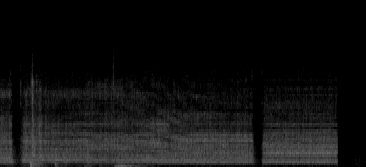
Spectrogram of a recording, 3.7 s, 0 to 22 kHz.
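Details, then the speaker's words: 2008 Toyota FJ Cruiser rear wiper motor, old unit: harsh, raspy grinding steady through each powered stretch, stopping when power is cut, echoing through the vehicle's metal; nothing visible inside, so it was replaced with a genuine Toyota motor. "And so it did not sound healthy, and I needed to replace"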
